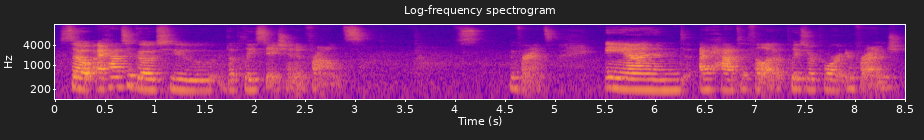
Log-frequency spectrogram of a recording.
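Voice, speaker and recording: A woman's voice: mid-range voice, level tone, unhurried, sharp tone, slight background noise. A young American woman telling a personal story in a casual way, swearing freely and saying "like" a lot. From United States. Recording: roomy sound from a distant mic.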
